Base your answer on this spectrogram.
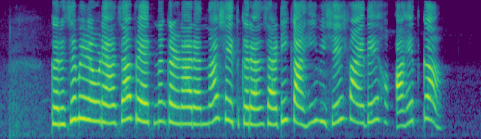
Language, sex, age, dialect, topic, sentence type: Marathi, female, 36-40, Standard Marathi, agriculture, statement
